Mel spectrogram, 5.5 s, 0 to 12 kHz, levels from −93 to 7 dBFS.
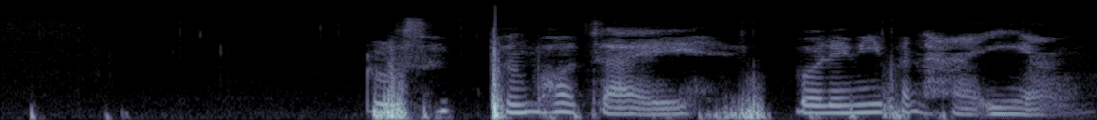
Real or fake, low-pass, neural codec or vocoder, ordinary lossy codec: real; 7.2 kHz; none; AAC, 32 kbps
